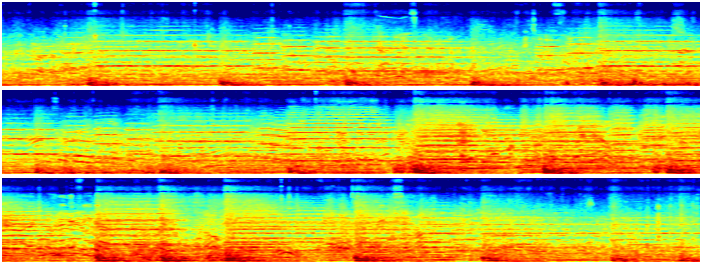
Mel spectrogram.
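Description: A street band playing a processional march behind a Holy Week paso: a sustained melody over regular drum beats, swelling louder about halfway through.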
